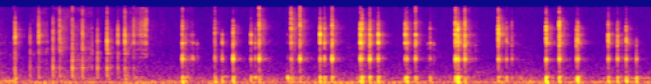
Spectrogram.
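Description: Long nails tap rapidly on the wooden sides of a small, hollow, dark wooden treasure chest with metal fittings, held sideways. The result is a quick, uneven run of crisp, bright clicks that die away almost instantly, over a faint low hum.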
